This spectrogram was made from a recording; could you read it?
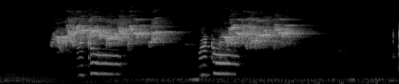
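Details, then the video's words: Talking ringneck parrot giving two long, harsh screeches about a second and a half apart, each starting with a quick stuttering series of notes, then silence apart from faint background hum. "Talking Ringneck Parrot Making Sounds"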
